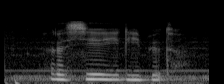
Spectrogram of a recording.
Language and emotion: Russian, neutral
